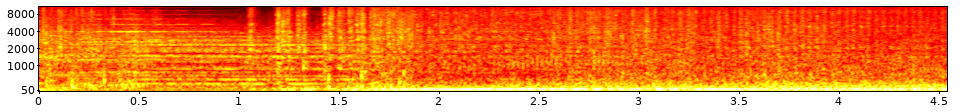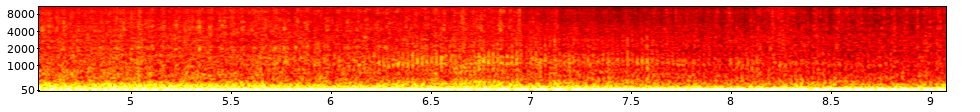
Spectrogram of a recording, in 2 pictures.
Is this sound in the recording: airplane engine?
yes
